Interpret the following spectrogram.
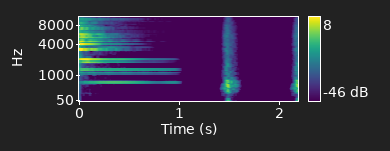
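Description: Notification-bell 'ding' sound effect from an animated subscribe graphic: a bright chime with several overtones that rings and dies away within about a second. About a second and a half in comes a short soft thump.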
